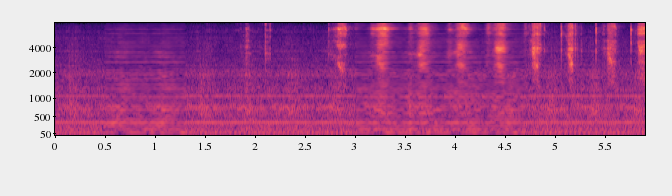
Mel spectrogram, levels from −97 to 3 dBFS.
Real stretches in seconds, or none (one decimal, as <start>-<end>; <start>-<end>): 0.0-0.5; 1.3-3.0; 4.7-5.9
